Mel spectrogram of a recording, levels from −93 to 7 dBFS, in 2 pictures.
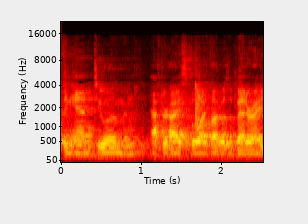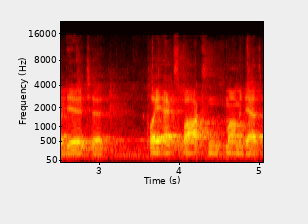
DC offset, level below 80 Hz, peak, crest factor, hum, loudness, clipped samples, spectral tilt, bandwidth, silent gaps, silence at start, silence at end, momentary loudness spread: under 0.1%; -78 dBFS; -12 dBFS; 18 dB; none; -29 LUFS; under 0.1%; -4.5 dB/octave; 15.5 kHz; none; 0 s; 0 s; 8 LU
